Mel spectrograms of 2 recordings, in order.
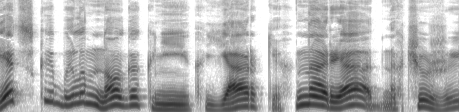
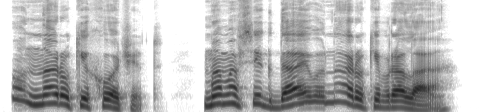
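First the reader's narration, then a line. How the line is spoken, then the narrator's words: Sighing, grown-up tone. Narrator (Russian): сестра, вздохнув, совершенно по-взрослому сказала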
